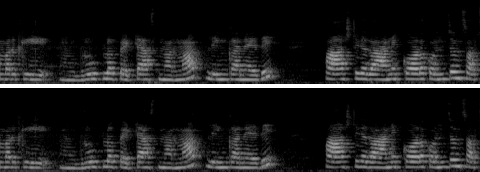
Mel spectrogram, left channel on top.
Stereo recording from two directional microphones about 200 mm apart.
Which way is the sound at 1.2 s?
50° left (ahead or behind).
